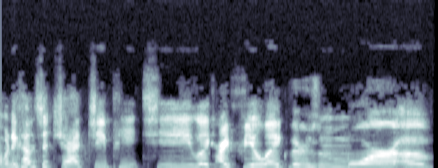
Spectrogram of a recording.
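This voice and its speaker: Woman, bright edgy tone, dry close sound, casual podcast banter, blunt, informal. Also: medium pitch, no room sound, lo-fi sound. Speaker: podcast co-host. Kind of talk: casual opinionated podcast chat.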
